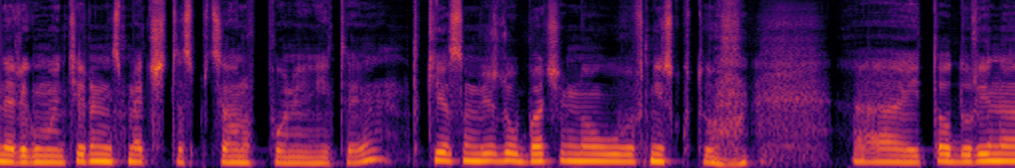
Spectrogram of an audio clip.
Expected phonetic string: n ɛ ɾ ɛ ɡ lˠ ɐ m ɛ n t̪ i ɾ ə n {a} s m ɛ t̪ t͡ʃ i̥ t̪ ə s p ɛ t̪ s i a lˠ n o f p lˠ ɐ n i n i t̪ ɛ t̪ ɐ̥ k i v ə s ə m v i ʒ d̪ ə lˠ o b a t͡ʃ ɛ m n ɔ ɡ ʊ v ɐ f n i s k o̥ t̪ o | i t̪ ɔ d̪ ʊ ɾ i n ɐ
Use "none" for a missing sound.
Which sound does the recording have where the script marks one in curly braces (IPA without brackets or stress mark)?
i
